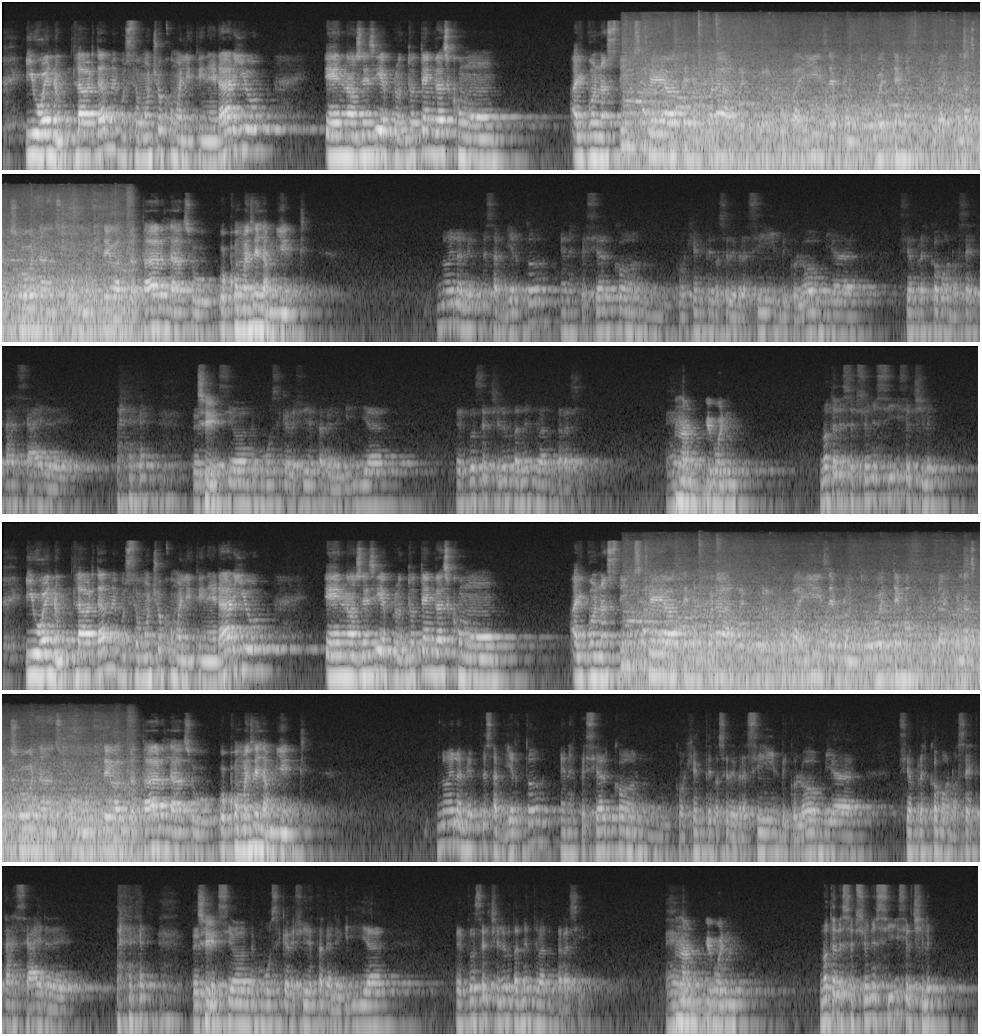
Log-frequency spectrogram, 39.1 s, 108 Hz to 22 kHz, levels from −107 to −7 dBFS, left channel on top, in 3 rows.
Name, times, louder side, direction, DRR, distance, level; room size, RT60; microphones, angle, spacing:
voice 1, 0.0-3.5 4.3-6.6 7.6-16.9 28.7-28.9 35.1-35.9, left 1 dB, 5° left, 3 dB, 0.3 m, -27 dB
sound 1, 8.2-14.8, left 1 dB, 45° left, 0.6 m, -30 dB
voice 2, 18.8-24.5 25.0-27.0 27.6-31.2 32.1-33.9 34.9-35.8 37.0-38.5, right 2 dB, 60° right, 7 dB, 0.4 m, -39 dB
6.2 x 2.5 x 3.1 m, 1.4 s
head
